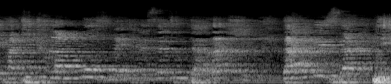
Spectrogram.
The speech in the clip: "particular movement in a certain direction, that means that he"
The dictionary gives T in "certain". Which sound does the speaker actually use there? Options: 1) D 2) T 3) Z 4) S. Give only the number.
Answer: 4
